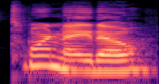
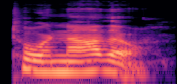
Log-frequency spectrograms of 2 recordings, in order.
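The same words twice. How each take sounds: First: Tornado with an English ay, tor-NAY-doh; tornado pronounced as in English. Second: Tornado with a Spanish ah, tor-NAH-tho; Tornado pronounced as in Spanish. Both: Shown as a demonstration. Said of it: "just pronounced differently".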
